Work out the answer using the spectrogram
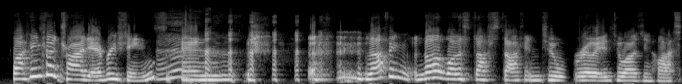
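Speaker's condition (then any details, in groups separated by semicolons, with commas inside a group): Bilateral cleft lip and palate; childhood voice squeaky, very airy, nasal, speech therapy after bone graft and throat surgery, speech hindered drama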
